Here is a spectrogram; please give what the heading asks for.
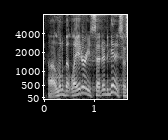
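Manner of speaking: ordinary delivery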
